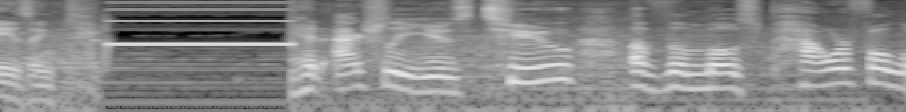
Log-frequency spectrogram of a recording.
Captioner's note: beep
